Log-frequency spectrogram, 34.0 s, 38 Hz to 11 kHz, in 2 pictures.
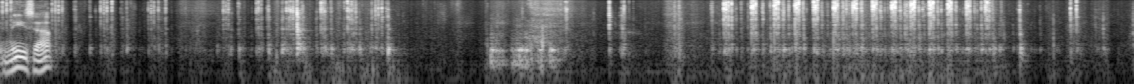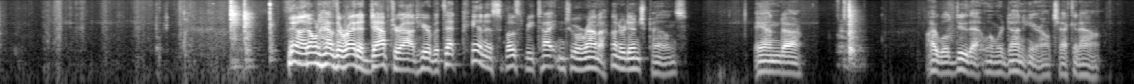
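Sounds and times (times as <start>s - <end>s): ratchet wrench clicking: 0.0s - 2.6s, 3.3s - 6.0s, 10.6s - 16.6s
tools clinking: 0.0s - 6.1s, 7.8s - 9.6s, 10.6s - 16.8s.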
